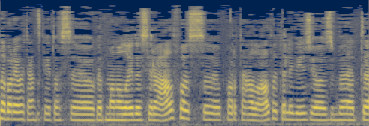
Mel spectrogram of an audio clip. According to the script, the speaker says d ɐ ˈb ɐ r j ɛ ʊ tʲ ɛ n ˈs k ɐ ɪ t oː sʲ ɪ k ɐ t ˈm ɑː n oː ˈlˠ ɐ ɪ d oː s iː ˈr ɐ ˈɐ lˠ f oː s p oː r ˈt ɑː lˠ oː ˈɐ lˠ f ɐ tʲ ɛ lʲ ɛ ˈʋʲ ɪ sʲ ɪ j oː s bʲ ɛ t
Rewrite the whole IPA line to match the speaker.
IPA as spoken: d ɐ ˈb ɐ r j ɛ ʊ tʲ ɛ n ˈs k ɐ ɪ t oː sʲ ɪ k ɐ t ˈm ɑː n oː ˈlˠ ɐ ɪ d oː s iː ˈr ɐ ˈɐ lˠ f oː s p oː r ˈt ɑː lˠ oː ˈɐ lˠ f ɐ tʲ ɛ lʲ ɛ ˈʋʲ ɪ zʲ ɪ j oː s bʲ ɛ t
